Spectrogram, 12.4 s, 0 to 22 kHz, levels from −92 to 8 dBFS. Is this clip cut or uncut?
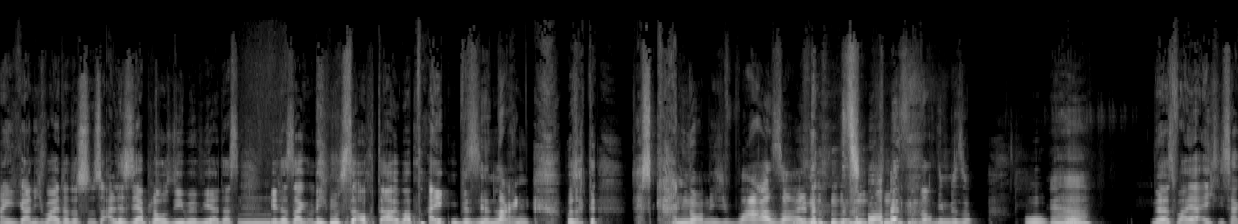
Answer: uncut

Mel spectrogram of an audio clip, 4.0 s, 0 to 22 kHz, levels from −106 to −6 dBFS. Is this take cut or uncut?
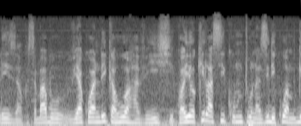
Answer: uncut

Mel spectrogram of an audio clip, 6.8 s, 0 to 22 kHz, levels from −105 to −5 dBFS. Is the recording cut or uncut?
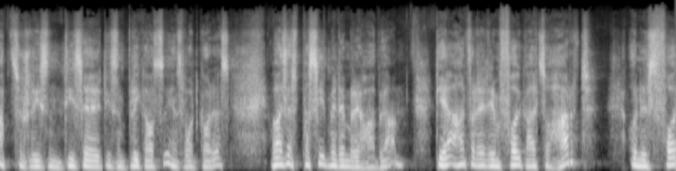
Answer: cut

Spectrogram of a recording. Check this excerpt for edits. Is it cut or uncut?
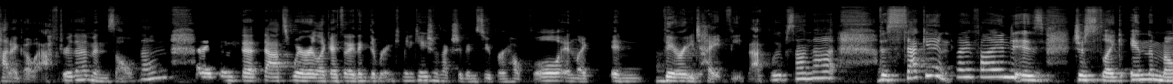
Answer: cut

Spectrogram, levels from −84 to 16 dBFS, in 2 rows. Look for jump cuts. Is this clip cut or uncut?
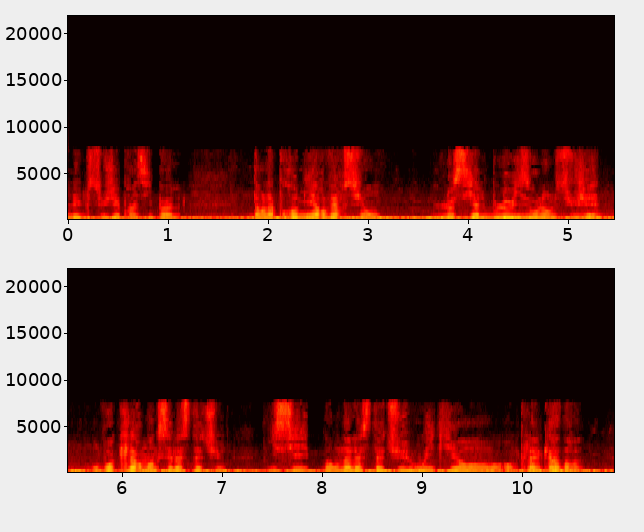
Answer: uncut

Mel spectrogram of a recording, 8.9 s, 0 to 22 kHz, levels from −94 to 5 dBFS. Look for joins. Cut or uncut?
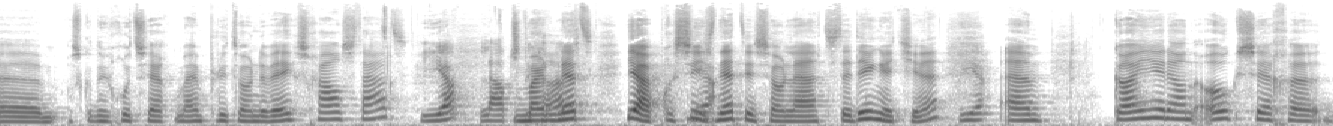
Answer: uncut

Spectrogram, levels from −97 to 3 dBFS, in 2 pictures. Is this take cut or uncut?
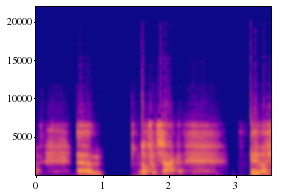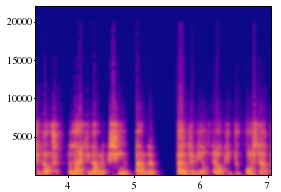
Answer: cut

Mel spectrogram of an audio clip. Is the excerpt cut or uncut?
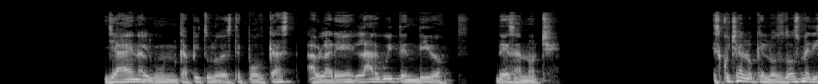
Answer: uncut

